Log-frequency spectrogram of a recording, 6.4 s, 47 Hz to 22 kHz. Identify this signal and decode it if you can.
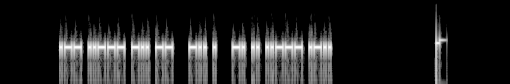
Morse code, heard as a keyed tone, about 37 wpm, 700 Hz. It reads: W2DM DE NI2L
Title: USA Callsign DE Callsign - 4 Characters - 40wpm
